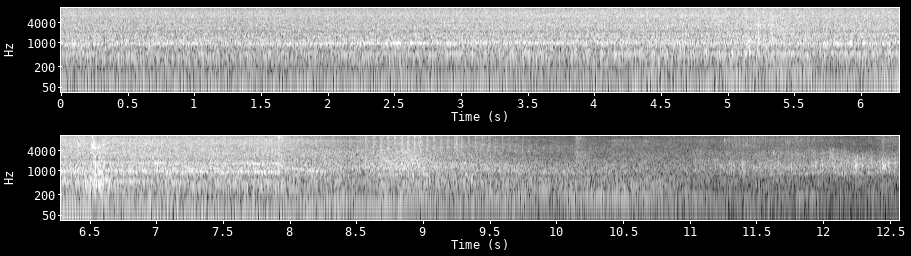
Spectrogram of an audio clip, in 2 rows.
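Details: Subaru Forester with freshly reinstalled EJ25 flat-four, first fire-up after install, valves not adjusted, warming up and learning idle: even pulse about three beats a second, settling quieter after eight seconds, no knock; normal idle.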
